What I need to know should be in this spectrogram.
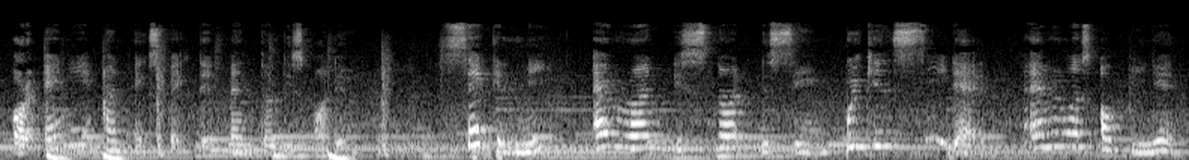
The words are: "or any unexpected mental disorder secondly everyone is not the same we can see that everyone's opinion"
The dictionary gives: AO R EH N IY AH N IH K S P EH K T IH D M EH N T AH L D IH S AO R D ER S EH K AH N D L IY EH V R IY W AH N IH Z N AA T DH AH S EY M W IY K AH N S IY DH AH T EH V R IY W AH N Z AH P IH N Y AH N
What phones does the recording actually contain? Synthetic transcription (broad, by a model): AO R EH N IY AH N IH K S P EH K T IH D M EH N T AH L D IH S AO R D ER S EH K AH N D L IY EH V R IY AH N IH S N AA T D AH S EY M W IY K AH N S IY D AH T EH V IY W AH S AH P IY N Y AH N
